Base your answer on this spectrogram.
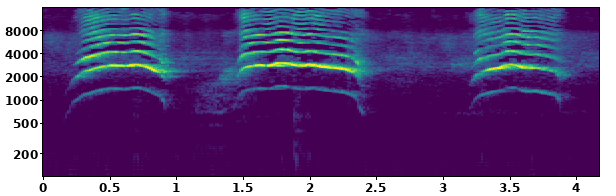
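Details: Domestic cat meowing: three drawn-out, harmonically rich meows, each about half a second to a second long with an arched rise-and-fall pitch, separated by short pauses; quiet background with no other clear sounds.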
